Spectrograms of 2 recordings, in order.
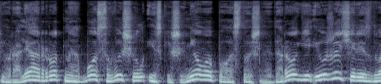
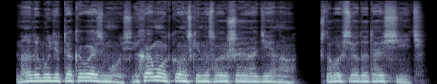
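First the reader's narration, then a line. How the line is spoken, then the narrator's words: Sullen grumbling. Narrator (Russian): буркнул, насупившись, Пластун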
